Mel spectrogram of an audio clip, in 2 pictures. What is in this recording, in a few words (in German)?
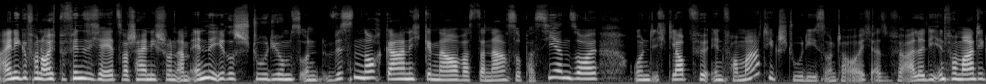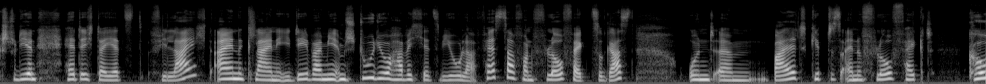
Interview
